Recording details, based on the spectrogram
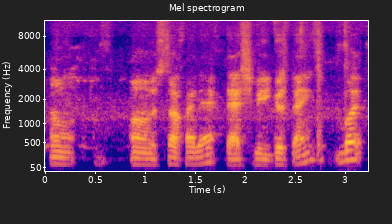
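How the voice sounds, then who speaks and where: A man with a lowish voice and lively intonation hosts a livestream, talking casually with viewers and voicing opinions. His delivery is stammering and repetitive, and the low-quality recording carries a little hiss or hum.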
